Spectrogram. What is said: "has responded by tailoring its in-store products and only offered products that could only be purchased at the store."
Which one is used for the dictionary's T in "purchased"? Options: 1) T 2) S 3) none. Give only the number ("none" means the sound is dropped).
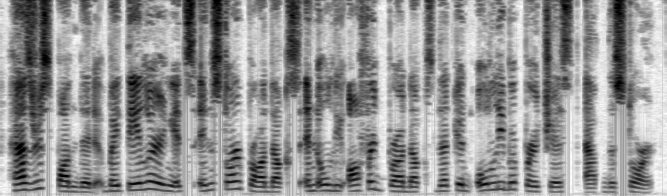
1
